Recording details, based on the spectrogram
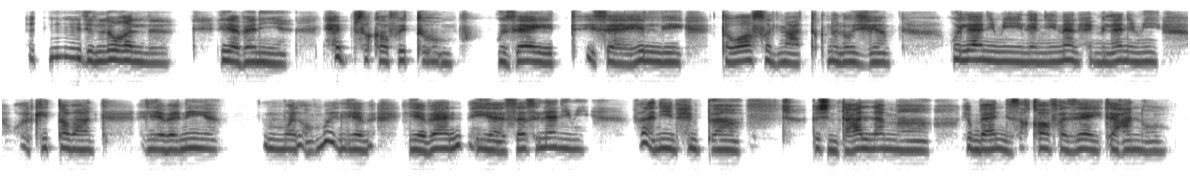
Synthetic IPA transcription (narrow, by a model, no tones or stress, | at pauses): ʔakiːd̪ɪlːʊɣa | ljaːbaːnɪjːanħɪbːθaqɑːfɪt̪hʊm | wɪzaːjɪd̪̚jsaːhɪlːit̪ːɑwɑːsˤʊlmaʕɪt̪ːɪ̥knʊloːʒjawɪlʔanɪmilʔanːiʔananħɪbːɪlʔanɪmiwʔakiːd̪̚t̪ˤɑbʕɑnɪljaːbaːnɪjːa | aʊmɪljaljaːbaːnhɪjːaʔasaːsɪlʔanɪmi | faʔaninħɪbːha | b̥eːʃnɪt̪ʕalːamhajɪbaʕɪnd̪iθḁqɑːfazaːjɪd̪̥aʕanhʊm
